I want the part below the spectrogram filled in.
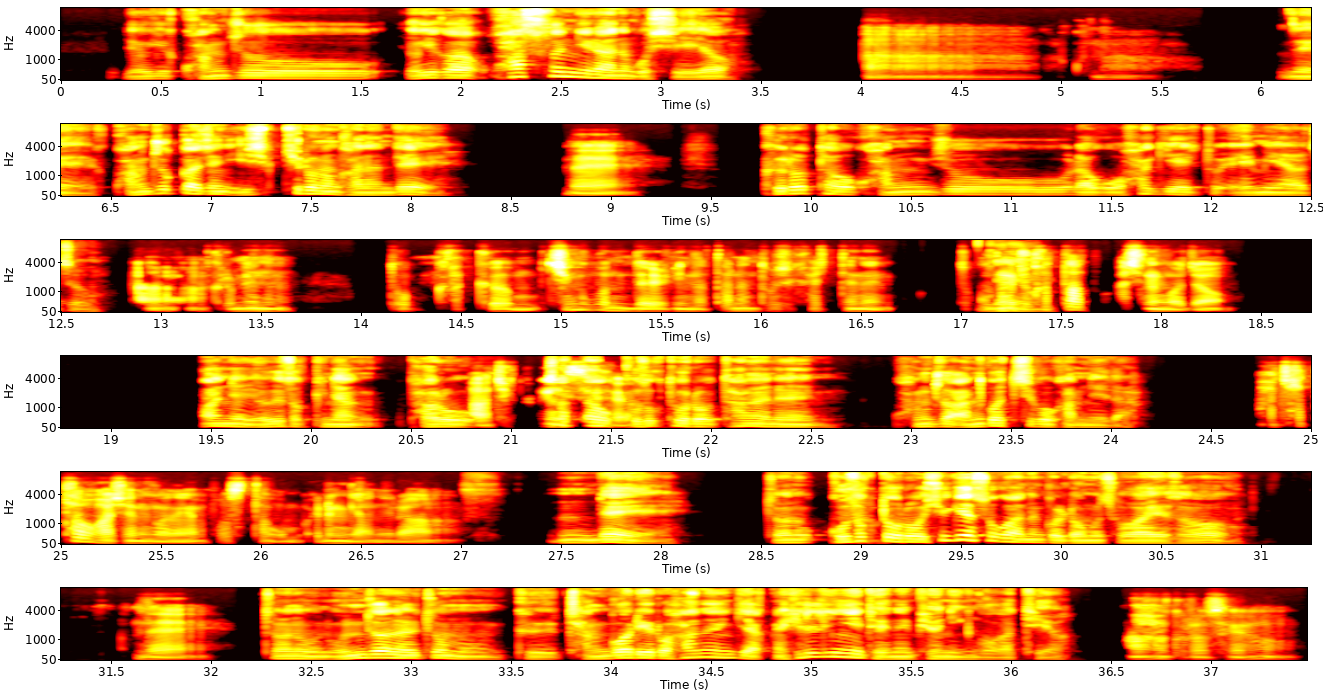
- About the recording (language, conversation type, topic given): Korean, unstructured, 오늘 하루는 보통 어떻게 시작하세요?
- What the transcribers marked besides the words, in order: sniff; tapping; other background noise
